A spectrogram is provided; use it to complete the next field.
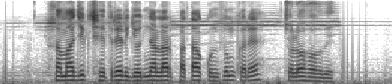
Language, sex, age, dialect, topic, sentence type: Magahi, male, 25-30, Northeastern/Surjapuri, banking, question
